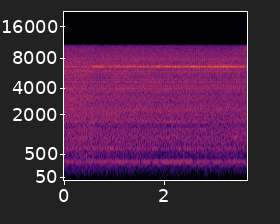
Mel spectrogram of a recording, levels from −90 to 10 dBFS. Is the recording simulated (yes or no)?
yes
